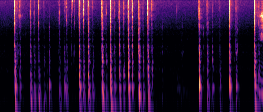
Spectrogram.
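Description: Fast typing of C++ code on a computer keyboard, bursts of crisp close key clicks in short rhythmic runs separated by brief pauses, with no talking.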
